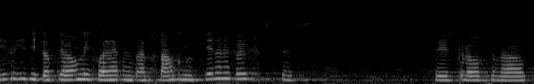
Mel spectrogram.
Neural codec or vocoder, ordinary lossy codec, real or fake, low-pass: codec, 24 kHz, 0.9 kbps, WavTokenizer, medium music audio release; Opus, 24 kbps; fake; 7.2 kHz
